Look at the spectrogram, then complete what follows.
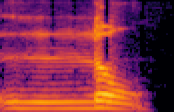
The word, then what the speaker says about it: long: And long, although it's the spelling is the same as English, the on makes that piggy nose sound. On, like we had in monstre. So that is long, long.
